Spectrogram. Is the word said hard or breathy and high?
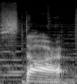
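hard. The vowel is said hard and flat.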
